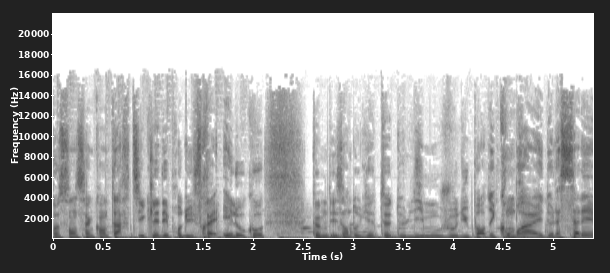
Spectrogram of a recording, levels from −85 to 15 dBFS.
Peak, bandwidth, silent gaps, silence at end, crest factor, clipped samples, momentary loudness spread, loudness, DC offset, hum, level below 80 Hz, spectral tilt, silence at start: -2 dBFS; 17 kHz; none; 0 s; 16 dB; under 0.1%; 4 LU; -19 LUFS; under 0.1%; none; -32 dBFS; -4 dB/octave; 0 s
